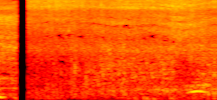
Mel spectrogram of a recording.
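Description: Garden hose spraying water: a steady, even hiss that starts suddenly just after a brief dropout near the start.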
